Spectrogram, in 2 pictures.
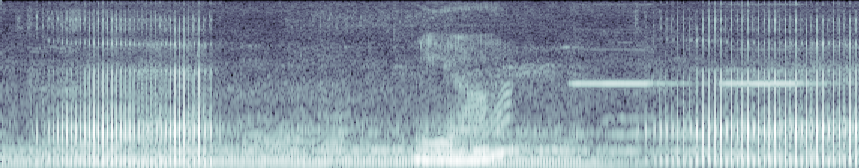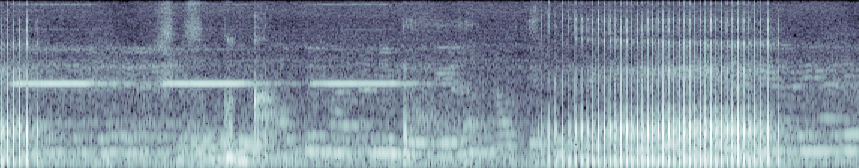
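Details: Pug snoring: loud, rough, rattling snores about every four to five seconds, with faint background sounds and a brief voice between them.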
